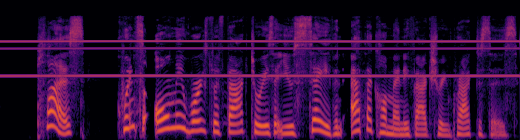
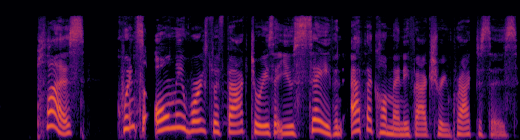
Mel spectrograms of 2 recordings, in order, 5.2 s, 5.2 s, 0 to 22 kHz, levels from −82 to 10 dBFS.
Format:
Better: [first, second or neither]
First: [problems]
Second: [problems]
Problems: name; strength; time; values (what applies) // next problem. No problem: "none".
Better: second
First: high-pitched whine; loud; throughout; 2.5 kHz, 6 dB below the speech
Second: none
